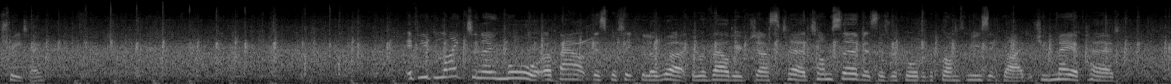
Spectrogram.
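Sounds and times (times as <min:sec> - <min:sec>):
orchestra players applauding after performance: 0:00.0 - 0:11.7
speech: 0:00.1 - 0:00.8, 0:04.1 - 0:11.4.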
